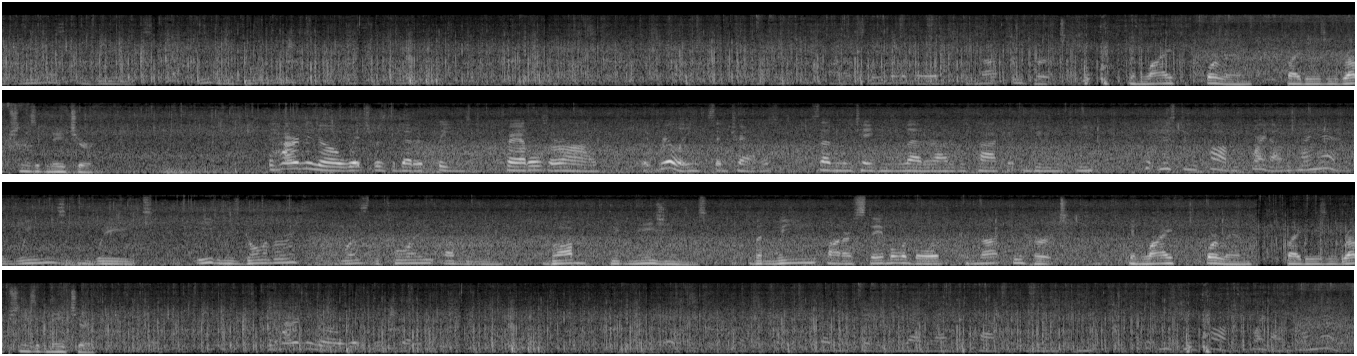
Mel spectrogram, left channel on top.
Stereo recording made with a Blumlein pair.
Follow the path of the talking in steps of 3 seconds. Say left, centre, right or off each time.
right, right, right, right, centre, left, left, left, left.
